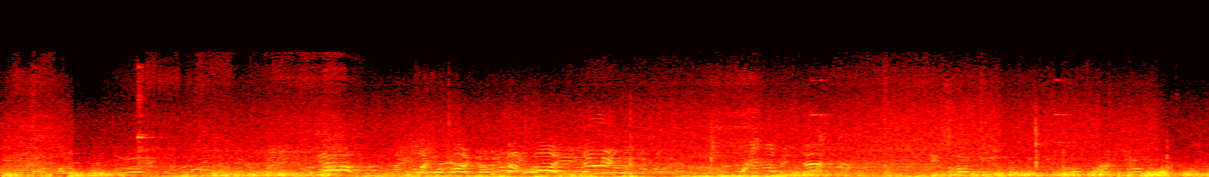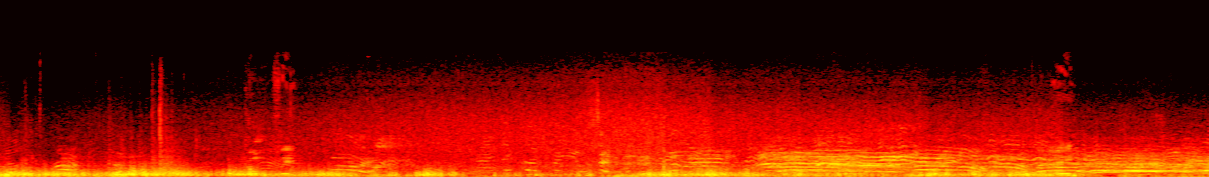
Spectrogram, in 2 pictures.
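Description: Men shout to each other across an open field outdoors.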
